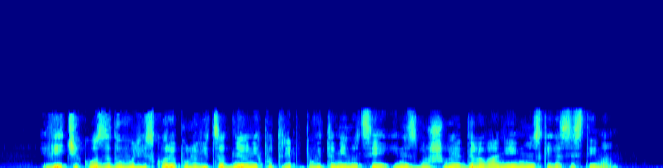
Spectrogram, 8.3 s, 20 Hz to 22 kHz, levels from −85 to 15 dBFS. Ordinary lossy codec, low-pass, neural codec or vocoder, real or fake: AAC, 24 kbps; 7.2 kHz; none; real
